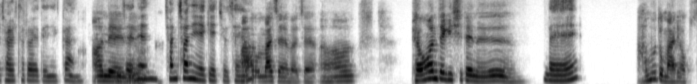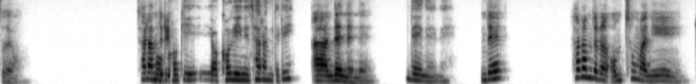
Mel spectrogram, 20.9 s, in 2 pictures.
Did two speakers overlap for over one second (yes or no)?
no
